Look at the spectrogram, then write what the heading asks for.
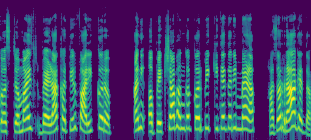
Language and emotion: Goan Konkani, angry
